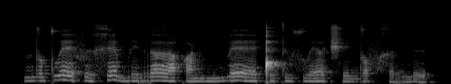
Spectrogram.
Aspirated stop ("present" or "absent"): present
